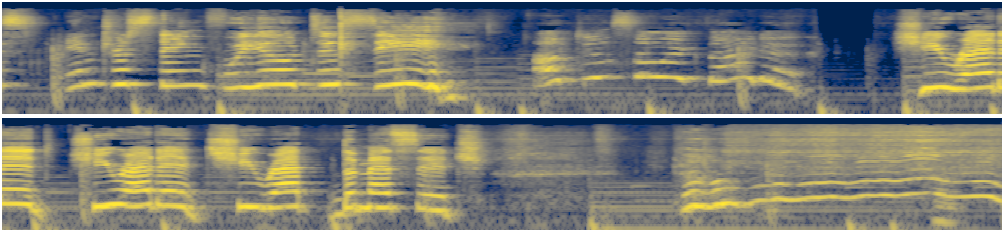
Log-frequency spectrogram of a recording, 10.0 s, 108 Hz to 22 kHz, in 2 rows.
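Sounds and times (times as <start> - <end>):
low musical accompaniment: 0.0 - 10.0
wordless humming vocal: 8.4 - 10.0.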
